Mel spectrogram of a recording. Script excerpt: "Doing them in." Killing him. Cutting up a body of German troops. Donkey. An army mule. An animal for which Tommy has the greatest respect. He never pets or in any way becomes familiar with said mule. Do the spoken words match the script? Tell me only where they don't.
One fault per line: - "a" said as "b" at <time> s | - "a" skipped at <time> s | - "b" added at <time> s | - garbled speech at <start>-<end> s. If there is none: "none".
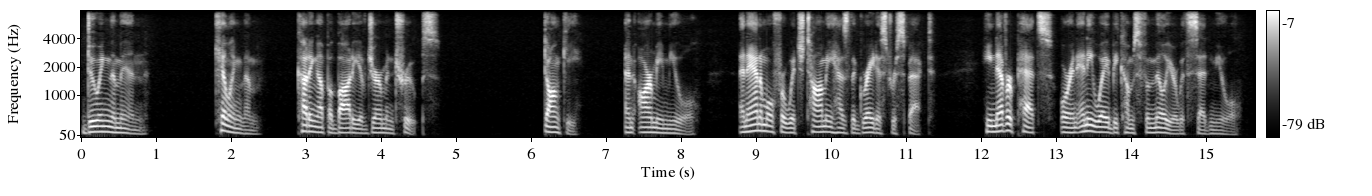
- "him" said as "them" at 2.2 s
